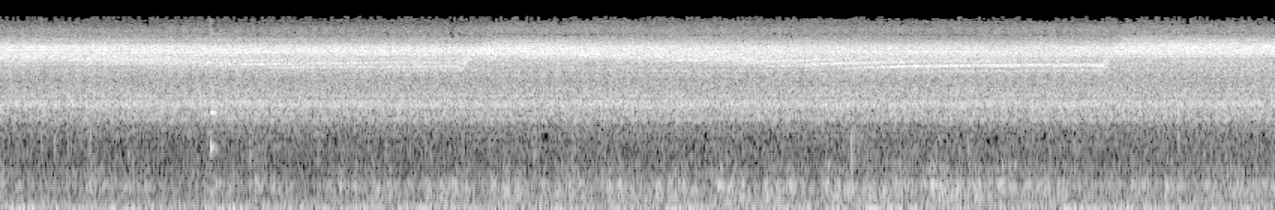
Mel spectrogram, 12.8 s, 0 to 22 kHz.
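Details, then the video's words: Cicadas in summer in Japan with rain: a dense, steady, high hissing drone that shifts slightly in pitch, under the soft patter of falling rain. "Japan Rain Sound 5of2 - Cicada 2"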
